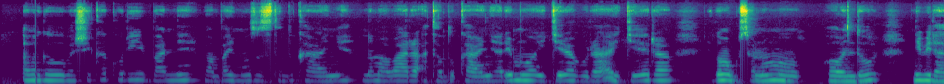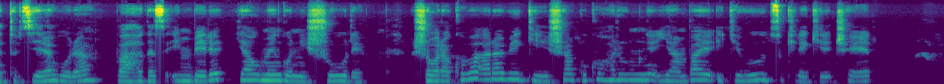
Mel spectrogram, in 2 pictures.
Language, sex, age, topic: Rundi, female, 18-24, education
